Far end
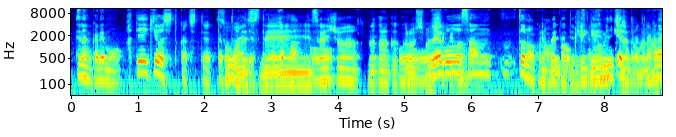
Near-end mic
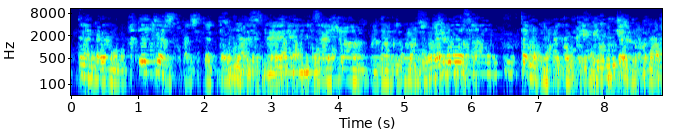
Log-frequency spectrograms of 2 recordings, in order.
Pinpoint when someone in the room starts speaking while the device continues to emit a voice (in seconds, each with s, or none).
none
